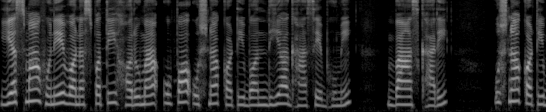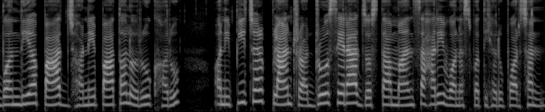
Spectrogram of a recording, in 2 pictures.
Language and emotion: Nepali, neutral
